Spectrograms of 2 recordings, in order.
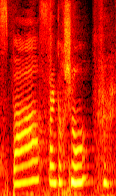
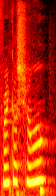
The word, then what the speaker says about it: Francorchamps: Spa-Francorchamps. Francorchamps.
